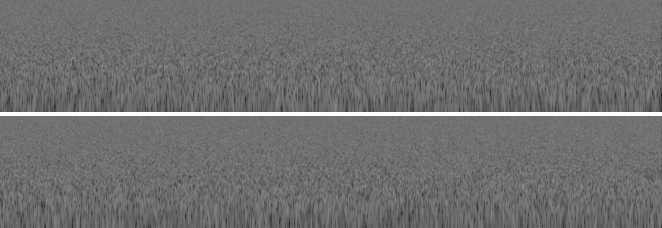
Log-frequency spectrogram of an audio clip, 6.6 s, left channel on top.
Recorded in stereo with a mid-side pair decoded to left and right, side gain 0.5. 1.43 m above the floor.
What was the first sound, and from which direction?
Only background noise.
